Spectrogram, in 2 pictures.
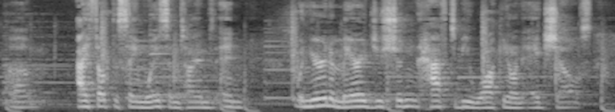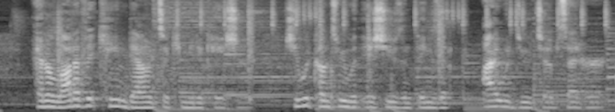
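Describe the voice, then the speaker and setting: A man's voice: on the high side, fairly even intonation, a little fast, music in the background. A man talking earnestly about his failed marriage, with a lot of "you know" and repeated words. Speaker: man recounting his divorce. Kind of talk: casual reflective monologue.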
